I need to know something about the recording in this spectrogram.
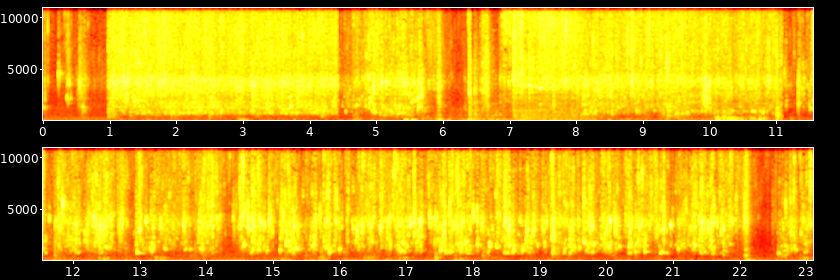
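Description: Tap water runs into a steel bowl.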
